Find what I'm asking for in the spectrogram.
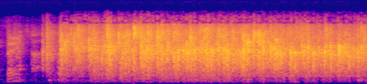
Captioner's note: audience applauding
